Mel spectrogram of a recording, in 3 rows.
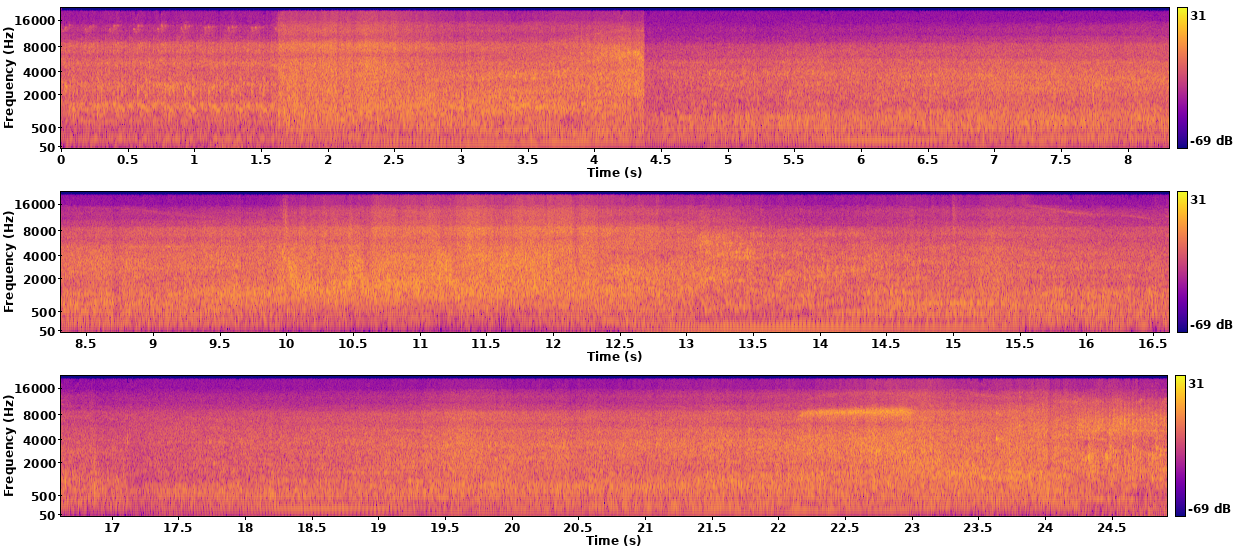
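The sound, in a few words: Nissan Patrol 4x4 driving on the road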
